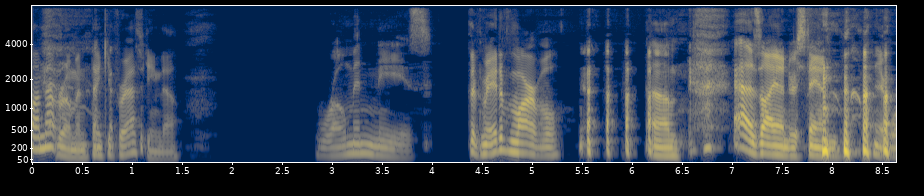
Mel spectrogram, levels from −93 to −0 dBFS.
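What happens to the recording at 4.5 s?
At 4.47 s, automatic gain rising begins and runs to 5.36 s. The gain control judged the input too quiet and raised its level gradually. The speech and the background noise swell together by about 4 dB over that span.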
